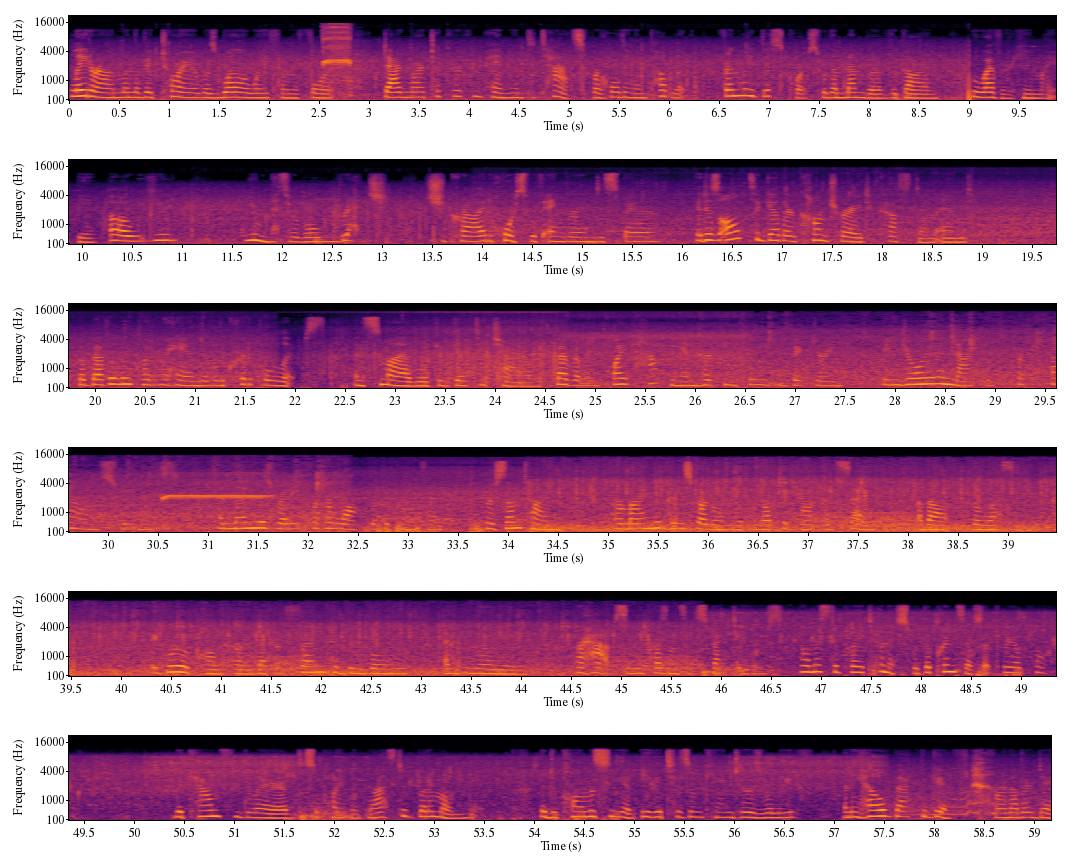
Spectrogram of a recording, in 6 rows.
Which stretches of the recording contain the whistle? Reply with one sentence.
The whistle can be heard from 2.5 to 3.0 s and from 30.5 to 31.7 s.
